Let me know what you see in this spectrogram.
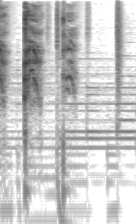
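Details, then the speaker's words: Adult streamer, sick and under the weather after a trip, coughing on stream: a couple of rough cough bursts over steady background music; cough. "give me give me one second let me cough again but this time I won't mute myself so you can hear me like [ __ ] actually die"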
